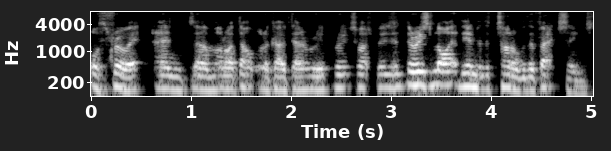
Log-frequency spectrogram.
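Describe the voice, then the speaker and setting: A man's fairly high, somewhat breathy voice, very fast with hardly any pauses, monotone and flat, in a dry, close sound with no echo. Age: 60s. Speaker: podcast host interviewing a guest. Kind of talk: casual interview chat. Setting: video call. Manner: halting, many fillers and repeats.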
